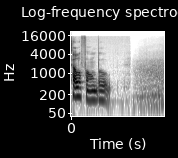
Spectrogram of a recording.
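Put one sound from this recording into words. An elderly woman speaks calmly and slowly, close by.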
